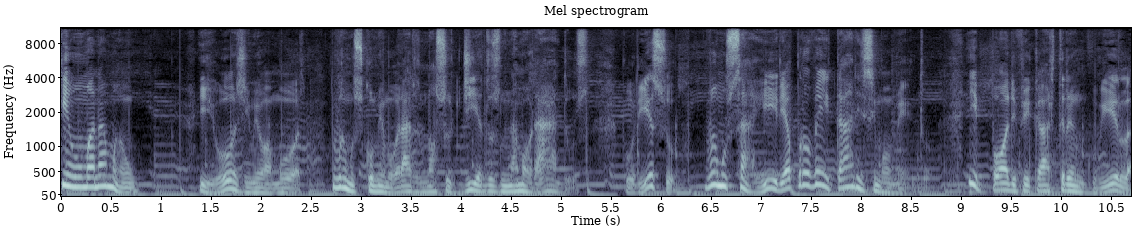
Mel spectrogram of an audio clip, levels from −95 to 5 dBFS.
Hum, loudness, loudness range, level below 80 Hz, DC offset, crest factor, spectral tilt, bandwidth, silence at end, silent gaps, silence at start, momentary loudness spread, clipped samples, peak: none; -23 LUFS; 3 LU; -40 dBFS; under 0.1%; 20 dB; -4.5 dB/octave; 11 kHz; 0 s; none; 0 s; 15 LU; under 0.1%; -4 dBFS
